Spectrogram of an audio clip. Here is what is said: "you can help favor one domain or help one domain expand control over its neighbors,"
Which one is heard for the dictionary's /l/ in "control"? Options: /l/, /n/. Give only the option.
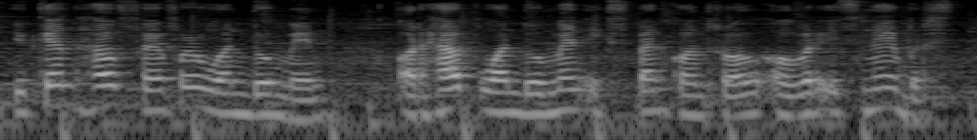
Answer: /l/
